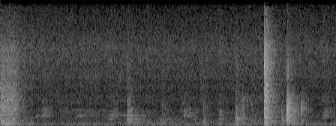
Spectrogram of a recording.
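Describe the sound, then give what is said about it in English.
Lunch being stirred in a pot makes faint scraping and shuffling, with a soft sizzling hiss underneath and a couple of sharper clanks of utensil against metal near the end. “It probably took a little longer than usual, folks, because I was stirring up my lunch at the same time.”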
